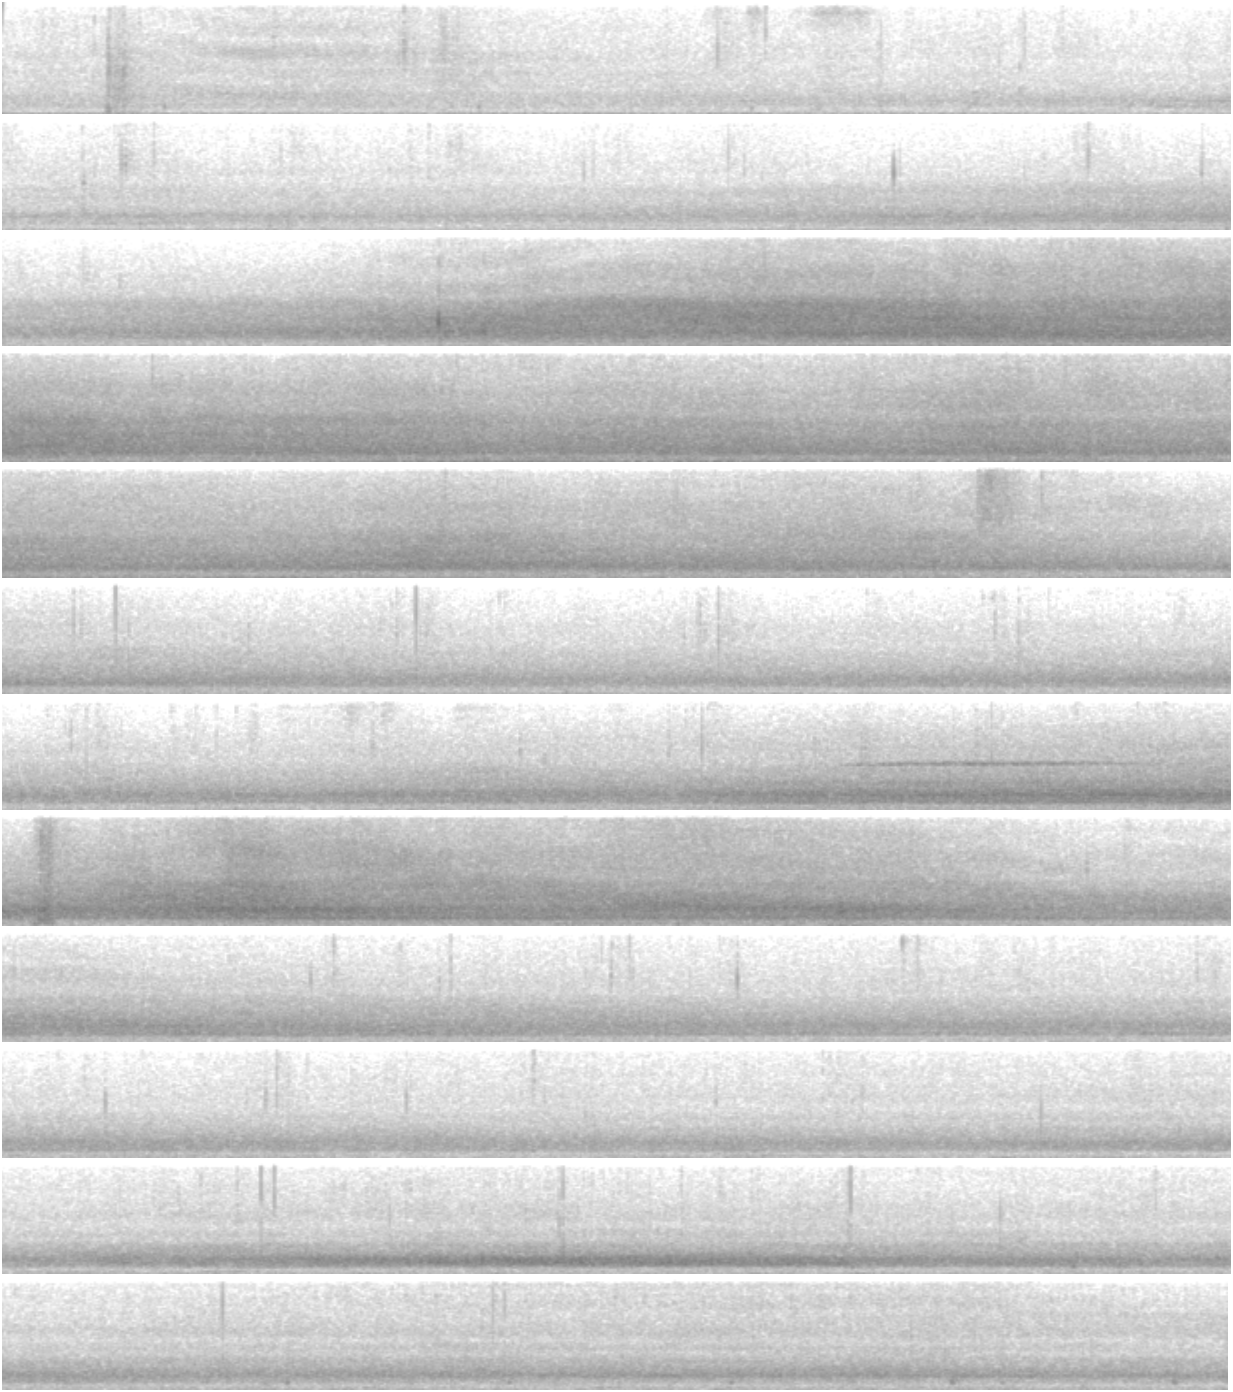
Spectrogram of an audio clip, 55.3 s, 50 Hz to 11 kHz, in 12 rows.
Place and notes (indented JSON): {
  "title": "Richartzstraße, Köln - midnight walk, ambience /w church bells",
  "date": "2020-09-30",
  "description": "Köln, Cologne, walking from the Dom cathedral to Breite Str. around midnight, church bells, cars, cyclists, homeless people, pedestrians, various sounds from ventilations, billboards etc.\n(Sony PCM D50, Primo EM172)",
  "latitude": "50.94",
  "longitude": "6.96",
  "altitude": "63",
  "timezone": "Europe/Berlin"
}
